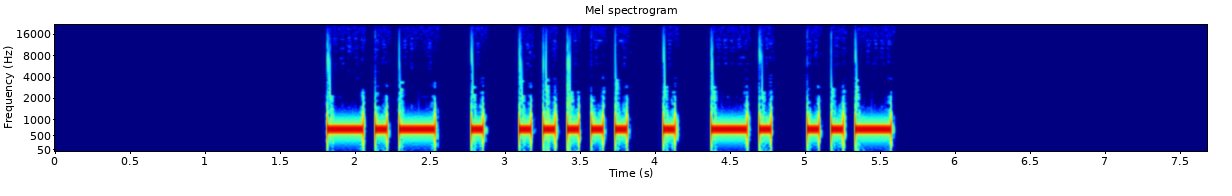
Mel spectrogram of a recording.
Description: Morse code, heard as a keyed tone, about 15 wpm, 700 Hz. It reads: KE5ENU
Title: USA Call Signs - 6 Characters - 15wpm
